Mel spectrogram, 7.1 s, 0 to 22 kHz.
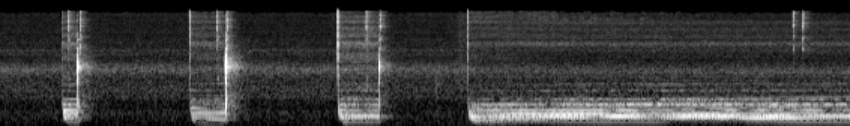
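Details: MacBook Pro 16-inch speakers: sharp pop at each timeline jump in playback before music settles, in any app, at 44–96 kHz sample rates; not fixed by SMC/PRAM reset, 10.15.1 update or bitrate change; cause unknown.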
